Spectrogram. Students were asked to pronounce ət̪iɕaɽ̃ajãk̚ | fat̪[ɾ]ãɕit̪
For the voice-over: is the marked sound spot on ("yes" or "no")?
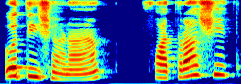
yes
